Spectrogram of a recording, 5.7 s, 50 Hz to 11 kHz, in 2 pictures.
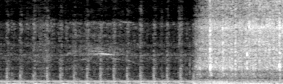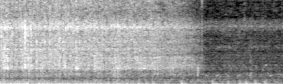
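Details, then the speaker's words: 3D-printed third reduction gear in a CED player, freshly greased, on fast forward: light regular ticking then smooth whir with no skipping or slipping; gears mesh properly. "anything so yeah the teeth all seem to be right seems to be operating correctly"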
